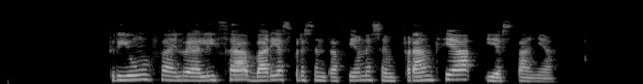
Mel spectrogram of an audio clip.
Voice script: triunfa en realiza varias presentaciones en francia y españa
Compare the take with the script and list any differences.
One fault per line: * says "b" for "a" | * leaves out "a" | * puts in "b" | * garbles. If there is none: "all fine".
all fine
